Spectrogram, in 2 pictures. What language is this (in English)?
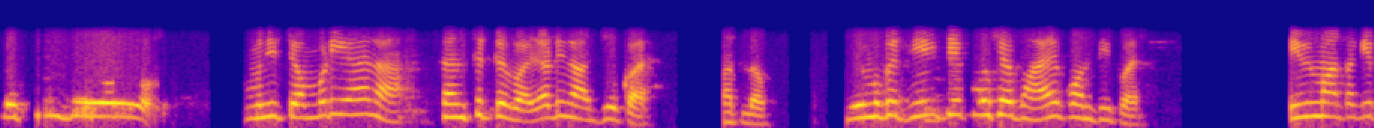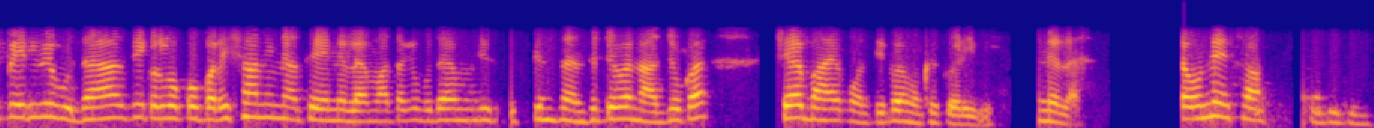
Sindhi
